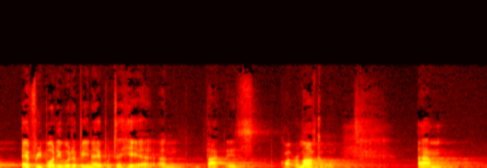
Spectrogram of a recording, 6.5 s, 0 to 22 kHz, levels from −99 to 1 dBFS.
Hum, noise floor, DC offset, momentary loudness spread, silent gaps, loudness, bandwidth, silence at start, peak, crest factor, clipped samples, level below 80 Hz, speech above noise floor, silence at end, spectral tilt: none; -57 dBFS; under 0.1%; 20 LU; none; -27 LUFS; 13.5 kHz; 0 s; -6 dBFS; 22 dB; under 0.1%; -66 dBFS; 30 dB; 0.2 s; -5.5 dB/octave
